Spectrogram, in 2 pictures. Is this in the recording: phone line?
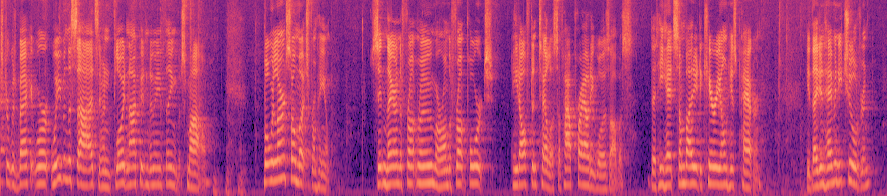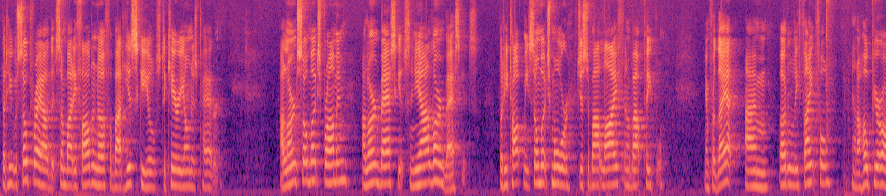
no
